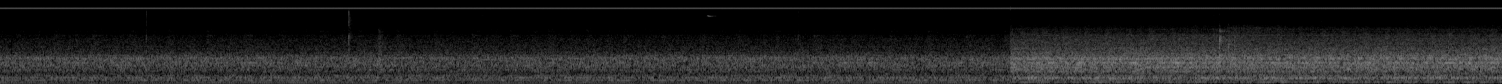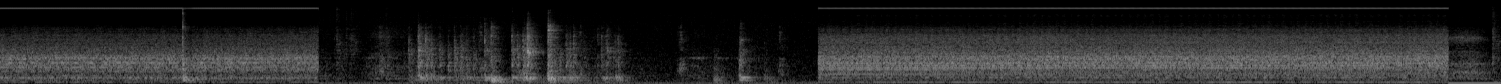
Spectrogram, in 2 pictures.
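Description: Small metalworking lathe running steadily while a steel spindle is given a final polish with one-micron compound. About two-thirds of the way in, the hum drops out for a few seconds of light clinks and handling knocks, then the lathe runs again.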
